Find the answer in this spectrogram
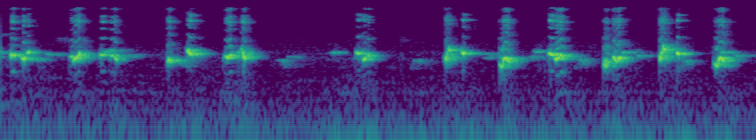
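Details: Yellow-vented bulbul in rapid 'ropel' song, used as a lure to make other bulbuls answer: short chattering, slightly buzzy notes, some rising and some falling, in quick bursts with a pause near the middle, clean background.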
